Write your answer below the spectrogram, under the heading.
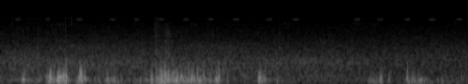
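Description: Wood stork giving low, hollow clattering bursts in irregular clusters over a few seconds, with a faint high hiss in the background.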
